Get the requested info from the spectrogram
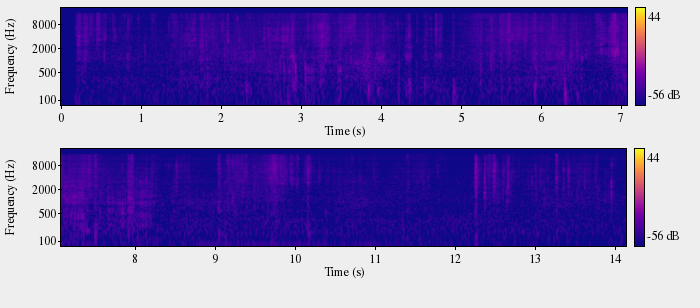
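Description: Faint footsteps on rock and roots, with scattered sharp taps of trekking poles and rustling of clothing and pack, as a hiker picks a way along a steep rocky trail.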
